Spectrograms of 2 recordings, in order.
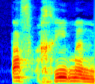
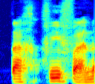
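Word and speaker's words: تفخيما: Yai baca takhfifan. Oh, Masya Allah, ini gimana matanya gitu ya, Masya Allah. Pak Hadi Waluyo, Time Iswar minta maaf ya. Kadang begitu, mulutnya maksudnya tuh itu, tapi kok bacanya yang itu ya, yang lain. Oke, siap. Ya, yang betul tafkhiman ya.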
